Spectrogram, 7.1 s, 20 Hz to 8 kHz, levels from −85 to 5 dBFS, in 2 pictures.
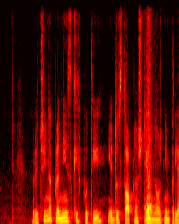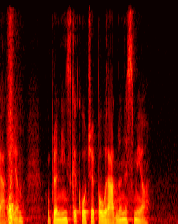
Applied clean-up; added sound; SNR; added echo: none; Whoosh, swoosh, swish; -3 dB; none.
